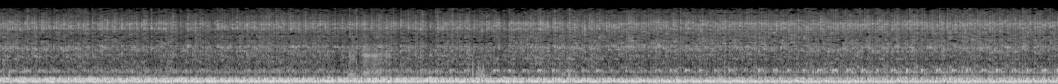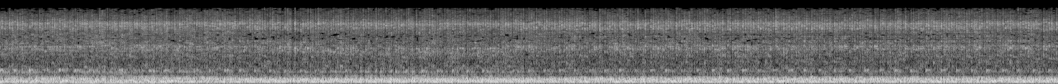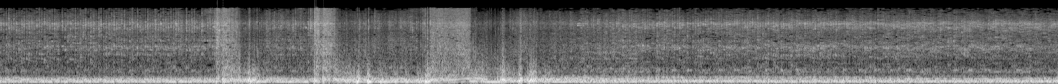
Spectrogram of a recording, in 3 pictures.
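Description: Jeep Cherokee 4.0 inline-six with a ported, milled head running at idle through an open Banks Revolver header, on its first run after the head work. About three quarters of the way in come a few short, loud bursts, one of them rising in pitch like a blip of the throttle.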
